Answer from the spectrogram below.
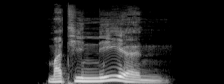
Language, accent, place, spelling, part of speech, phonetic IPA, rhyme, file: German, Germany, Berlin, Matineen, noun, [matiˈneːən], -eːən, De-Matineen.ogg
- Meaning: plural of Matinee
